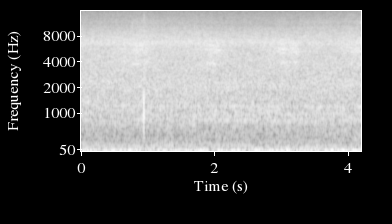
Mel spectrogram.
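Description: A putter striking a golf ball on a long putt: one sharp click about a second in, over a steady low rumble of wind.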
